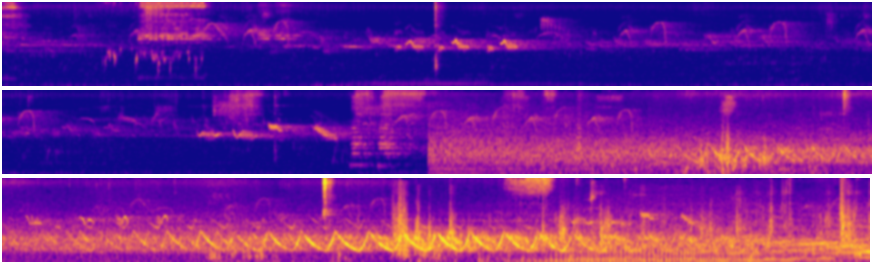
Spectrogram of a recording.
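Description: Street riding noise from a motor scooter ride in city traffic: a quiet stretch with faint scattered chirps, then a loud rush of engine, wind and traffic noise that cuts in suddenly about halfway through and grows louder toward the end.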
